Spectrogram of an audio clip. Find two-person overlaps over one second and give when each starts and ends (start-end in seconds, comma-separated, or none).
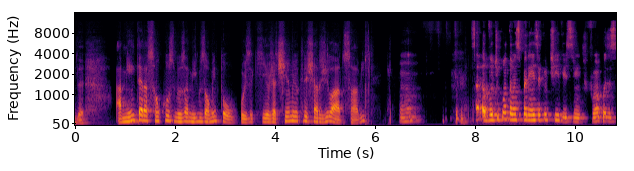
none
